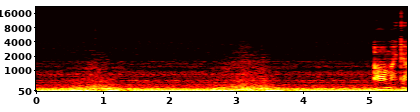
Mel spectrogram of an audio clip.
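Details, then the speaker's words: 2008 Land Rover Discovery 3 TDV6: a steady, even low diesel rumble with no hunting or surging, giving a realistic oil temperature reading, and the previous idle problem is gone. "This is incredible. We got a realistic oil temperature and the idle problem is gone."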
